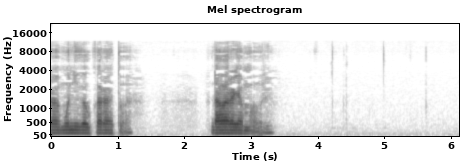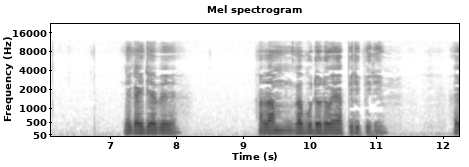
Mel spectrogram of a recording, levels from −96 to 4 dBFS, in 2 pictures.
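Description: Heavy HE-AAC compression likely affects this speech recording throughout, at what sounds like a very low bitrate around 16 kbps. The upper spectrum is rebuilt by copying lower bands, so sibilants turn gritty and metallic, with nothing above 11.8 kHz.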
